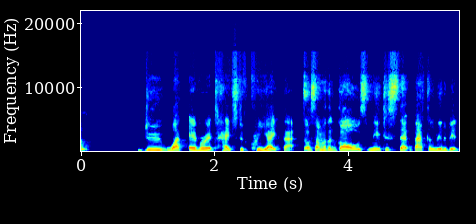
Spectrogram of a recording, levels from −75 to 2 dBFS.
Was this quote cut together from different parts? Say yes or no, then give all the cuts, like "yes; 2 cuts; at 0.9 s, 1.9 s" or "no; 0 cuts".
yes; 1 cut; at 3.3 s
